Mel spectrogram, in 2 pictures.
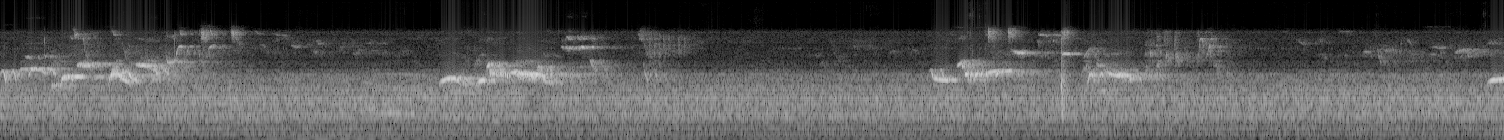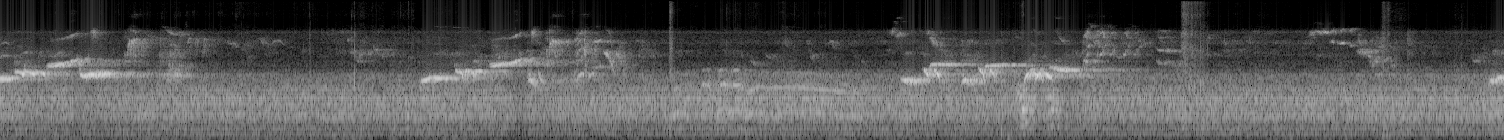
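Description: A songbird singing short phrases of about two seconds, repeated every five seconds or so, over a steady background hiss.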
